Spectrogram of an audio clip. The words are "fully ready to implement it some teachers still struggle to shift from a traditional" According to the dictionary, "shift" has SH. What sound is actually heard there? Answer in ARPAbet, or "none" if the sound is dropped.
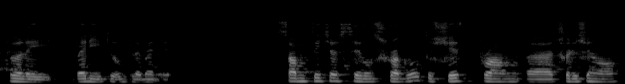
SH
